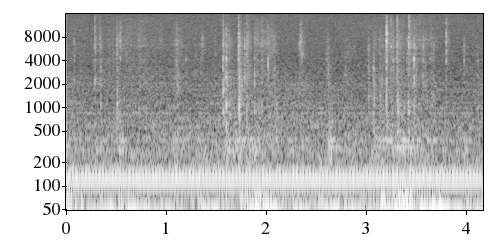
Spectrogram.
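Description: Plastic corners of a Redi Cube twisty puzzle being turned by hand, giving a run of light, irregular clicks, over a steady low hum.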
